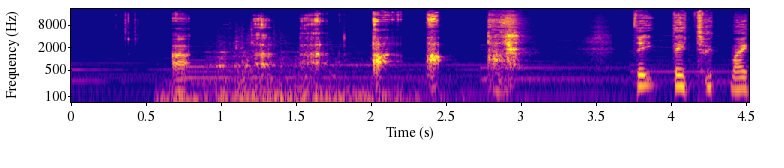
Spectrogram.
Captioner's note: disbelief Choking Soundsi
